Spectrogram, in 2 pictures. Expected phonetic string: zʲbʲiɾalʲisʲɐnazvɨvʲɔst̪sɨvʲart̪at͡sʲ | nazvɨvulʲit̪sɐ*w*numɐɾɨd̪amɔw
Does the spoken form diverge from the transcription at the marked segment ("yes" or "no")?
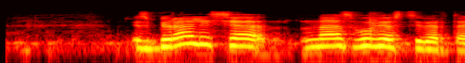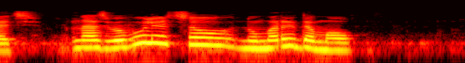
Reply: no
